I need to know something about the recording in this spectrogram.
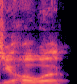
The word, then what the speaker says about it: Jehovah: Again, as we pronounce his name as Jehovah, and many people pronounce his name as Yahweh.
